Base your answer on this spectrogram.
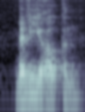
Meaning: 1. to fill or cover with incense 2. to laud, to hail
- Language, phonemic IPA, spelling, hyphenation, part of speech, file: Dutch, /bəˈʋiːroːkə(n)/, bewieroken, be‧wie‧ro‧ken, verb, Nl-bewieroken.ogg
